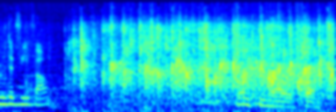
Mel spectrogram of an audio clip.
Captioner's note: cheering and applause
